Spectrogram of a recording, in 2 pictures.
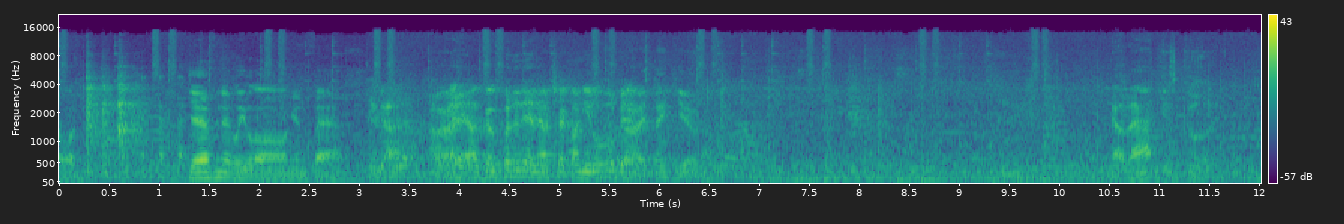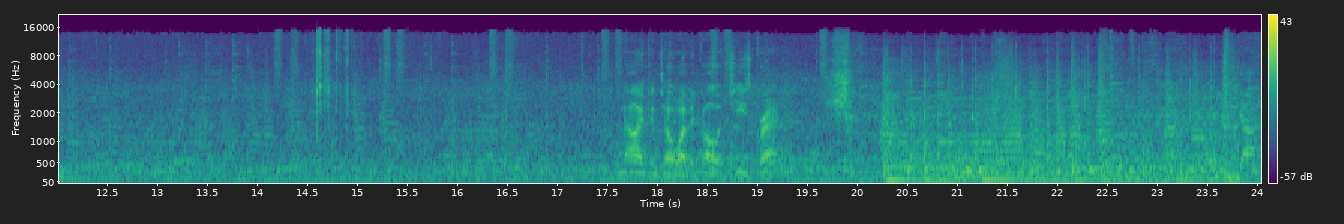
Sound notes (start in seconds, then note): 14.4 chip crunches; 19.9 upbeat Latin music continues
